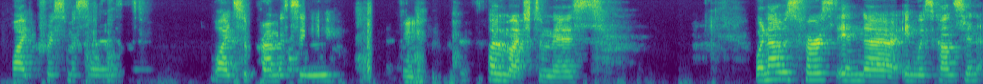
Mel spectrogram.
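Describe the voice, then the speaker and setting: A Dutch-raised woman in her forties, a stand-up comedian from the Netherlands, performs a set over a video call with dry deadpan delivery and laughing asides. Her pitch is medium; the low-quality recording has slight background noise.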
